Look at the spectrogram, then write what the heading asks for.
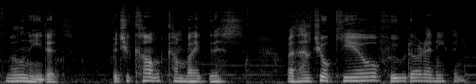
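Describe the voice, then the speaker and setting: Hobbit master acted by a book reader: male, gentle, resolute, well-spoken, slightly raised pitch, music underneath. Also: moderate pace, lightly acted. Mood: fond, relieved.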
